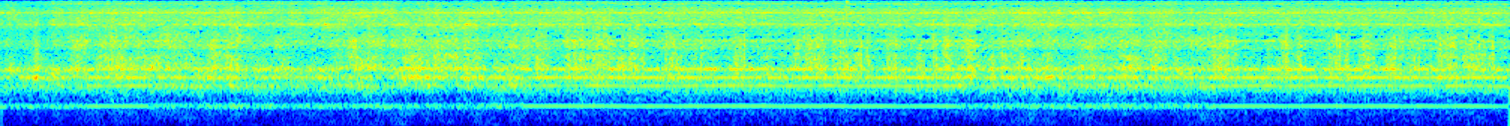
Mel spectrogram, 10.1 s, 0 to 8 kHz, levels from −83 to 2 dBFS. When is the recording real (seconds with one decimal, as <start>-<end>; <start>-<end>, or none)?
0.6-1.0; 3.5-6.4; 8.1-10.1

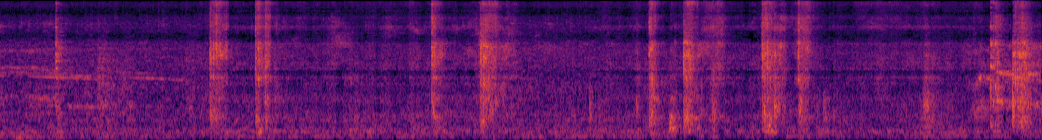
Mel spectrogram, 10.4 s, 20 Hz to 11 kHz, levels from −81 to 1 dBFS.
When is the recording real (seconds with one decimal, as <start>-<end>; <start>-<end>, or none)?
0.0-2.0; 5.1-6.0; 9.9-10.4

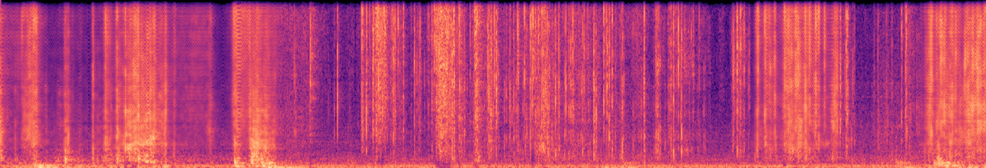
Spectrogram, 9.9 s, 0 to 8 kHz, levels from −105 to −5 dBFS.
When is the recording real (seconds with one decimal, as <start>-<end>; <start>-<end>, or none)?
2.8-7.5; 8.4-9.2

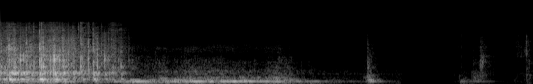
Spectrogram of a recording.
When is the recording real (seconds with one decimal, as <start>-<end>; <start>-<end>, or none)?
2.0-2.9; 3.3-3.9

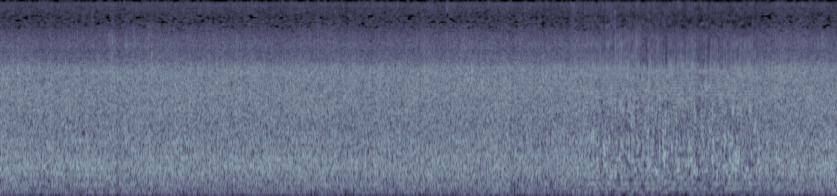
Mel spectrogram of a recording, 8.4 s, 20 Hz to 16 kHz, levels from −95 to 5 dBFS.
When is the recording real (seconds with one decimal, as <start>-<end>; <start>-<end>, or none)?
0.0-5.9; 7.6-8.4

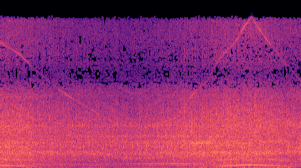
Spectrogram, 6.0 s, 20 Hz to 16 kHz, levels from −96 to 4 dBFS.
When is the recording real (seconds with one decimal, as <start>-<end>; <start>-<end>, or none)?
0.0-6.0

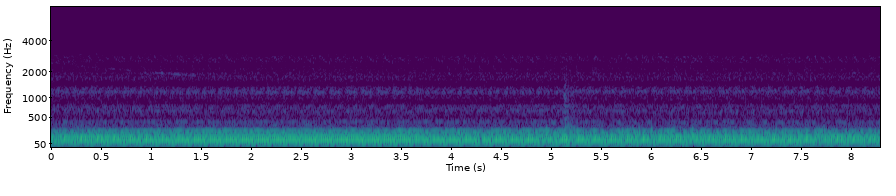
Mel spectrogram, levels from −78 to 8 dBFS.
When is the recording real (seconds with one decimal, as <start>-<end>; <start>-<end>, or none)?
0.0-3.7; 4.3-4.9; 7.7-8.3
